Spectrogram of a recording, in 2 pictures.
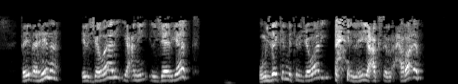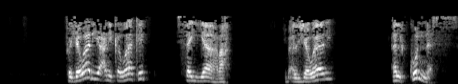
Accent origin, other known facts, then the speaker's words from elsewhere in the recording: Egypt; واحنا كنا كمصريين و وفلاحين ولا صعيدا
